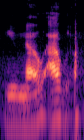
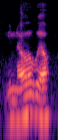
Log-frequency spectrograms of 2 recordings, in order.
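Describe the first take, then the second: First: Weight the word I to promise it; stress on I. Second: Said in the usual way. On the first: Real, not acted. Telling a viewer she will be looked after, leaning on I.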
